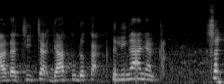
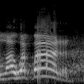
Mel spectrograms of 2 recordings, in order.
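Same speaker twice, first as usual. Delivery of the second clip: shouted from behind; 3 semitones higher, 4 dB louder than usual. Retold or imitated. Young man at the back cutting off the stuck imam, imitated shout. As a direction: call it out over the congregation. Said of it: "ada anak muda berteriak dari belakang".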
